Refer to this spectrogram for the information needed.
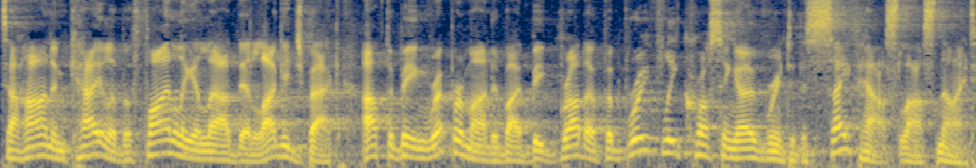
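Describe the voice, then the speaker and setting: Against noticeable background noise, a man with an Australian accent speaks fairly quickly at medium pitch, with very wide pitch swings and hardly any pauses. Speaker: TV narrator. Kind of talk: scripted narration.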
